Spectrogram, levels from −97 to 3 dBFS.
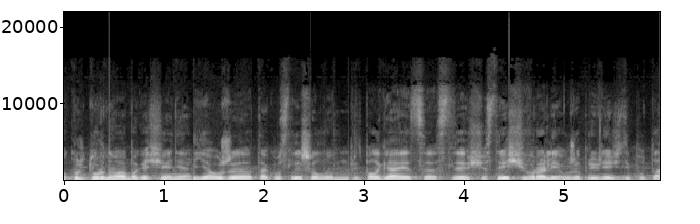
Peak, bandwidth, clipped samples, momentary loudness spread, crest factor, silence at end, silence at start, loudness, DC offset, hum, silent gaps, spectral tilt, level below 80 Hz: -2 dBFS; 12.5 kHz; under 0.1%; 6 LU; 16 dB; 0 s; 0 s; -19 LUFS; under 0.1%; none; none; -6.5 dB/octave; -56 dBFS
